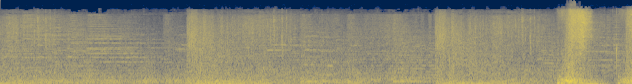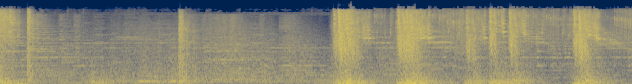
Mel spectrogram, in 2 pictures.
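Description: Battering rams pound against hard wall structures in a Minecraft server war, giving a string of heavy, booming thuds at uneven intervals, some in quick pairs, loud and close over a dense, continuous background din.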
